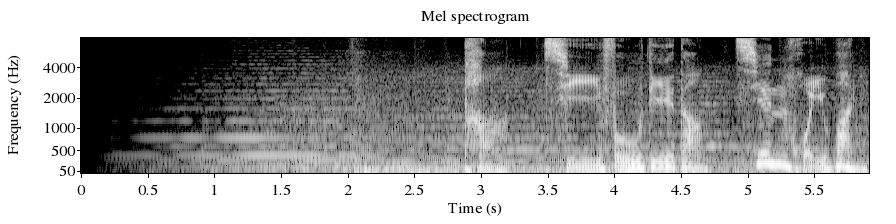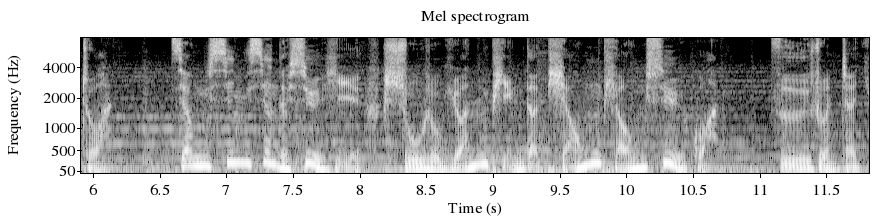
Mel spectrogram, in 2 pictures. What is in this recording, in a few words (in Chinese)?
专题 政府 浑厚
